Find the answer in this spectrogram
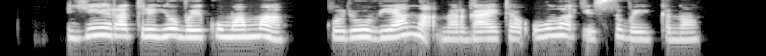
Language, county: Lithuanian, Klaipėda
